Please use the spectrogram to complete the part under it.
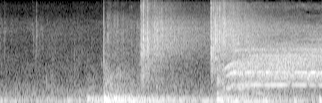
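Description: A bamboo kendo sword cracks against armour in a large echoing hall.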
